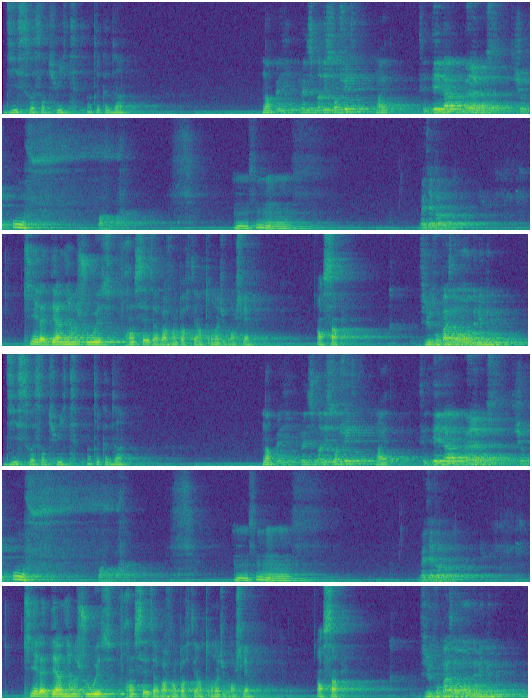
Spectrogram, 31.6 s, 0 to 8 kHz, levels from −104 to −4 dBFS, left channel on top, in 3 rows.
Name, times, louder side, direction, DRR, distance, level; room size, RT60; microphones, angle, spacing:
voice 1, 0.0-2.6 5.2-5.6 7.5-7.8 10.8-13.1 13.9-14.4 15.1-17.2 18.3-18.4 20.6-21.2 21.5-27.0 27.4-28.1, right 1 dB, 15° right, 5 dB, 0.6 m, -27 dB
voice 2, 5.4-7.1 8.4-9.8 10.2-10.5 12.5-13.0 18.9-19.4 29.4-30.9, left 1 dB, 30° left, -4 dB, 6.0 m, -27 dB
29.5 x 10.5 x 9.6 m, 2.9 s
head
